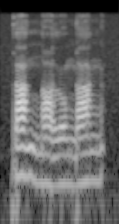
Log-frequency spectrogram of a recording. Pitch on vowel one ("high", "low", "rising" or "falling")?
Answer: high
